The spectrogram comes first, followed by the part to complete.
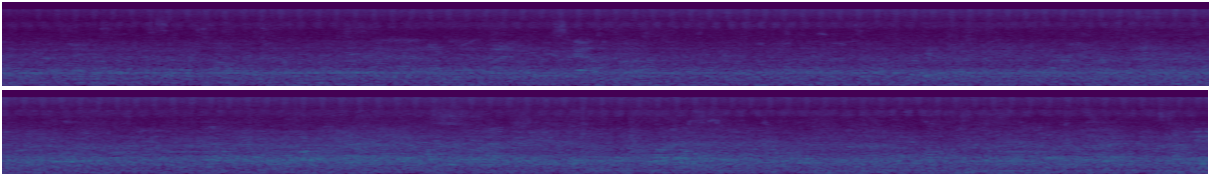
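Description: Near silence: a faint steady hiss with a thin constant hum, rising slightly in level about halfway through.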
